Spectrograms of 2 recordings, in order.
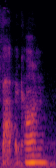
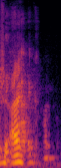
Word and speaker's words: favicon: So I always thought it was Favicon because it's like when you favorite it, Yeah, it's your favorite icon. It's definitely like favorite icon, and then fave but short.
